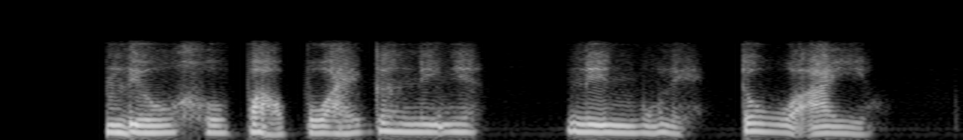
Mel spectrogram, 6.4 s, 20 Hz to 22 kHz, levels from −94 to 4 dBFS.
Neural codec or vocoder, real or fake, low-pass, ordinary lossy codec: codec, 16 kHz in and 24 kHz out, 0.4 kbps, LongCat-Audio-Codec, two codebook decoder; fake; 7.2 kHz; Opus, 16 kbps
